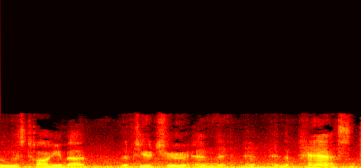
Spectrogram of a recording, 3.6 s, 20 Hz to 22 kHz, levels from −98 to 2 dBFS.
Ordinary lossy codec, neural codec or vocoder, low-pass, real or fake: MP3, 32 kbps; codec, 44.1 kHz, 7.8 kbps, Pupu-Codec; 7.2 kHz; fake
